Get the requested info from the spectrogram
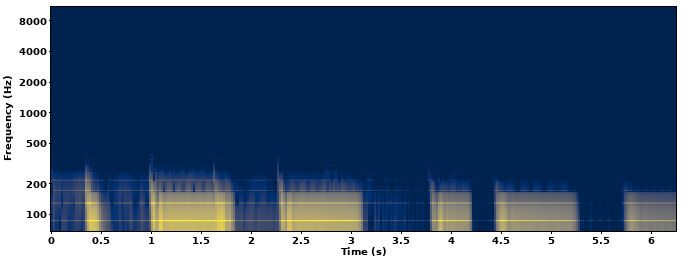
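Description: Electronic music of deep bass notes, each starting with a sharp falling thump, about one a second, growing quieter in the second half.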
